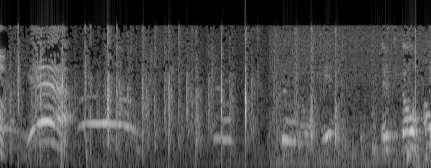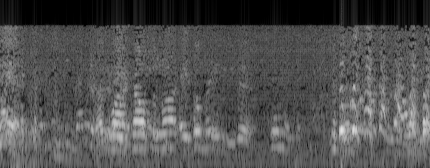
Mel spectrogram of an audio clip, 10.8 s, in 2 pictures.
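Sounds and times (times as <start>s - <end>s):
crowd clapping: 0.0s - 4.4s
speech: 6.7s - 10.7s
laughter: 9.5s - 10.7s.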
